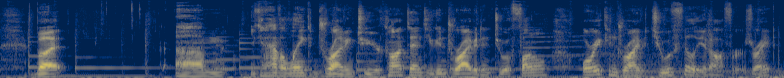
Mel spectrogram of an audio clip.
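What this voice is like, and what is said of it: Tired, hoarse, worn-out voice. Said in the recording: “sorry, I'm really tired. My voice is shot.”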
